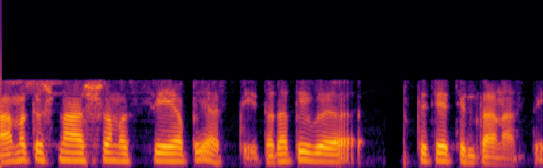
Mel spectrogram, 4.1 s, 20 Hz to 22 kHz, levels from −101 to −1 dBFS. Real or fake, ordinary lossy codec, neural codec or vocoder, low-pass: fake; none; codec, 16 kHz, 16 kbps, FunCodec, trained on LibriTTS, 50 frames a second; 3.6 kHz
